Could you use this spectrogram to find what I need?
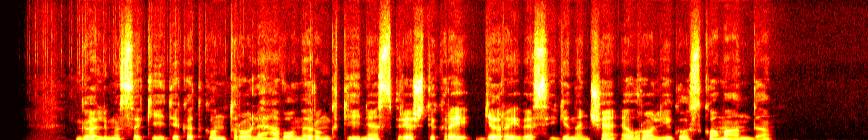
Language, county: Lithuanian, Utena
